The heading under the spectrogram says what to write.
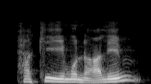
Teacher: Donc il y a le Ain qui suit un Tanwin. Hakimun Alim, il ne faut pas faire de liaison entre les deux. Contrairement à ce qu'on fait avec le Idram. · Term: Idhar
